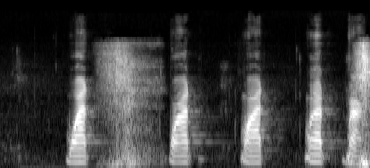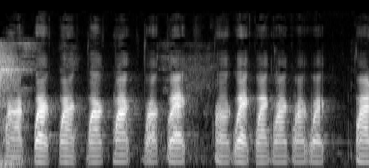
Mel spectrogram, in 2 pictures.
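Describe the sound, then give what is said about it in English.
Loud ducks quack in a rapid, jumbled series of nasal calls, roughly a dozen in quick succession, broken early on by a couple of harsh, raspy bursts. “That's all the ducks that failed their saving throws.”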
